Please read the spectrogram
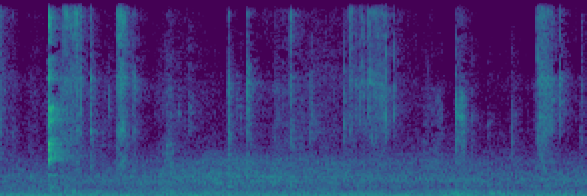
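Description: Light metallic clinks and taps of hand tools on metal parts of an engine being worked on, scattered irregularly, the sharpest about half a second in.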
